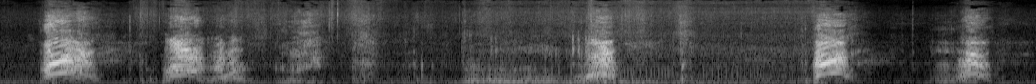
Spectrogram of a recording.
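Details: Female Golden Retriever barking: five or six loud, rough barks spaced unevenly over a few seconds, with a murky rumbling noise and softer grunting sounds in between.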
